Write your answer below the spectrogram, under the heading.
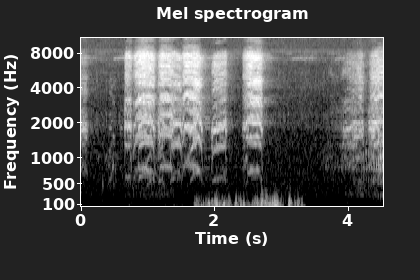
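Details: Blue-and-yellow macaw in a tree of the Brazilian Cerrado, giving a run of loud harsh raspy squawks in quick succession, a pause, then two more grating squawks, over low rumbling background noise.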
